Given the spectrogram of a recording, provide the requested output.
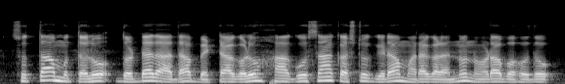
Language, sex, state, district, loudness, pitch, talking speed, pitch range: Kannada, male, Karnataka, Bangalore, -12 LUFS, 140 Hz, 85 wpm, 125-160 Hz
